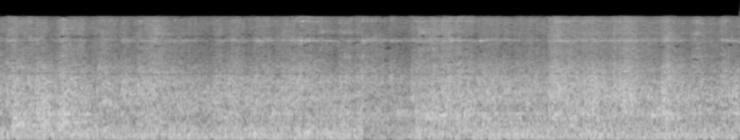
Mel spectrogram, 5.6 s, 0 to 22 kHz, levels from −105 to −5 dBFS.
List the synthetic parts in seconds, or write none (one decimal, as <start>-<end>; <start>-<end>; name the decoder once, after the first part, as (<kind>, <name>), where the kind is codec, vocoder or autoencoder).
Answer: 4.3-5.0 (codec, SNAC)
